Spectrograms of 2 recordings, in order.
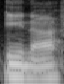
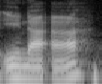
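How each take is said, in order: First: The final vowel is short, as in Nullaro dialect. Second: The final vowel is long, as in Kaikuk dialect.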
